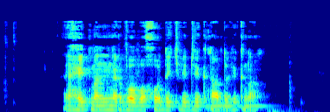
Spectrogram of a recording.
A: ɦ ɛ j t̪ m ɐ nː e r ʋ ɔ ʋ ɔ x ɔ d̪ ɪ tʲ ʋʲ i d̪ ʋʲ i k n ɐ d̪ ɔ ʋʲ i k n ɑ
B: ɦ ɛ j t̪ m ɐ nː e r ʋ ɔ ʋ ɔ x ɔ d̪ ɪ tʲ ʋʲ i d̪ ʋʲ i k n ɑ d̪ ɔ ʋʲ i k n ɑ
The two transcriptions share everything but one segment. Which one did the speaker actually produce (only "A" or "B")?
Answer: B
